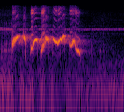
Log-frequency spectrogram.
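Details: Red-whiskered bulbul competition song used to train birds: one rapid, bubbling phrase of warbled whistles under a second long, ending in a downward slur.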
